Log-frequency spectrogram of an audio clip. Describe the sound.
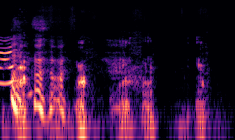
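A pig being fed carrots grunts and snorts, starting with a squealy, tonal burst and then several rough, uneven bursts that fade into quieter snuffles.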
